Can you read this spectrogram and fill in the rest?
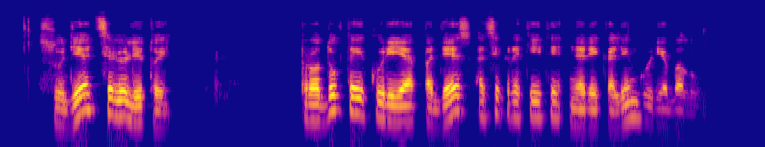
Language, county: Lithuanian, Vilnius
